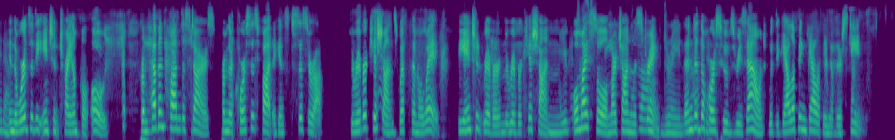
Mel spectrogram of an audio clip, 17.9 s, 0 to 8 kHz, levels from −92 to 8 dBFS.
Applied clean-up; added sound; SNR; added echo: neural mask model Resemble Enhance denoiser.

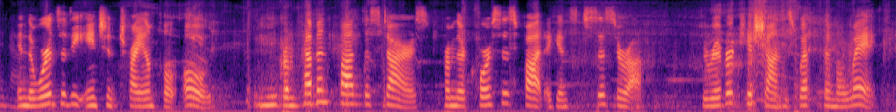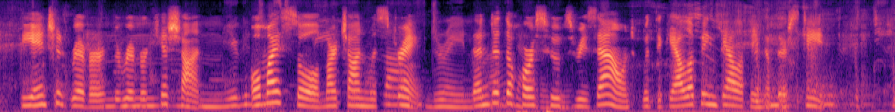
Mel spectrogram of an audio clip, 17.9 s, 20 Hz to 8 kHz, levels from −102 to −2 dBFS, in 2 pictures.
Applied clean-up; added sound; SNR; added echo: neural separator model SepFormer DNS4.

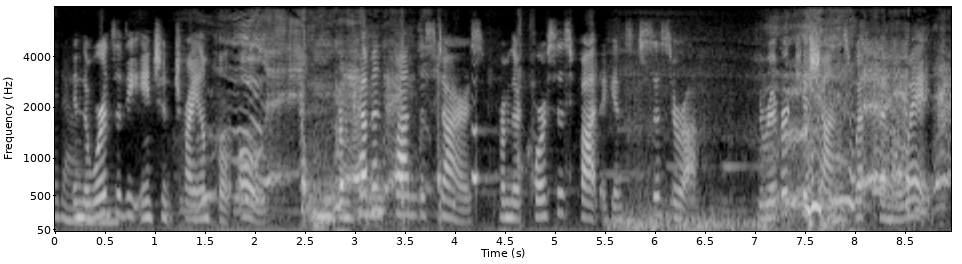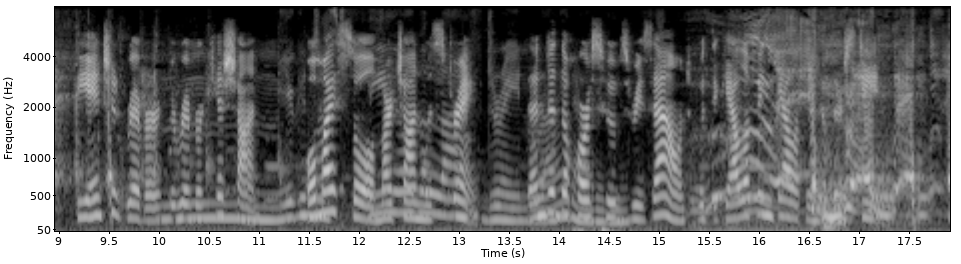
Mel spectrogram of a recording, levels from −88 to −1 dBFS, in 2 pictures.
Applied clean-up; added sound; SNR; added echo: none; Cough; 4 dB; none.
